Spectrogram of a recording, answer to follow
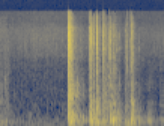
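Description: Handguns thrown down onto a hard floor, landing in a quick run of about five thuds and clatters about a second in.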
